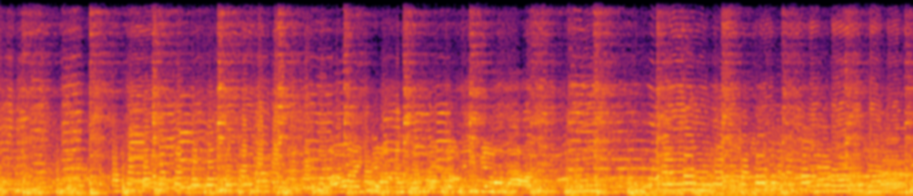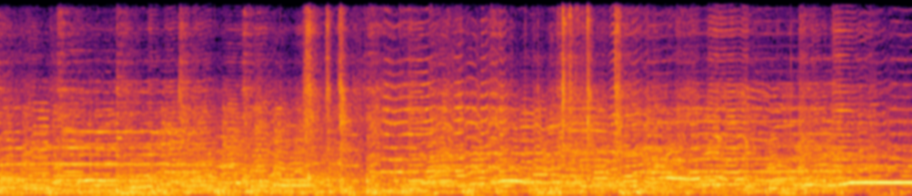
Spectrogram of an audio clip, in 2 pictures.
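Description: Brass band playing New Orleans jazz: sousaphone, saxophone, trombone and trumpet over a steady bass-drum beat.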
